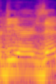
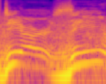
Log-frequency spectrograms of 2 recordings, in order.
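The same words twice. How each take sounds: First: The final letter is said the Canadian way. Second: The final letter is said the American way.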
